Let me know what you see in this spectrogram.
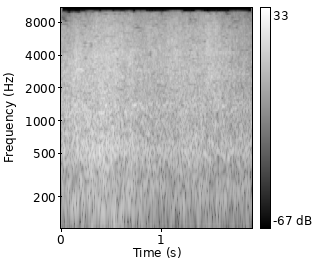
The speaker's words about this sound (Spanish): para que las únicas olas que escuches sean las del mar.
